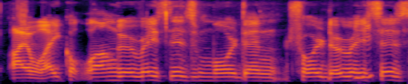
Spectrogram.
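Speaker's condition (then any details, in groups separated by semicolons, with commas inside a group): Cerebral palsy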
